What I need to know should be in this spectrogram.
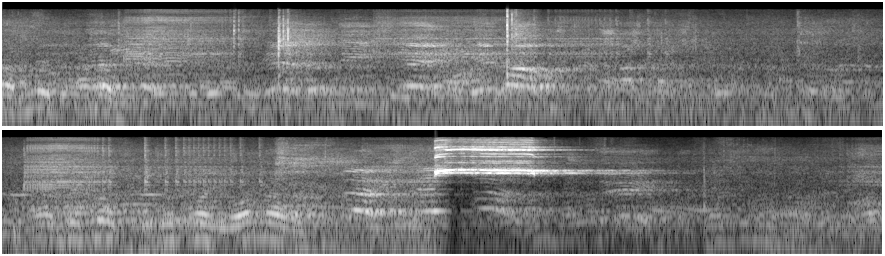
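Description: A crowd murmurs and calls out in a large hall.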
